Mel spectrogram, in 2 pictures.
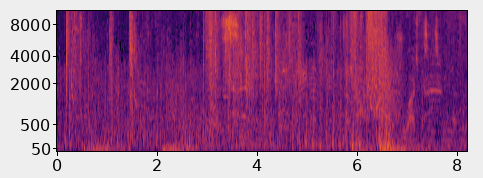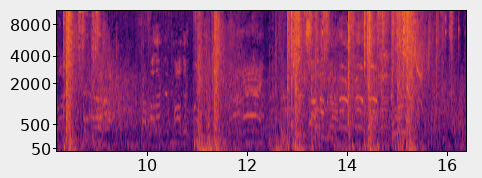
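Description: Gunshots and explosions crack and boom throughout.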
